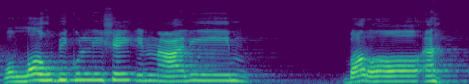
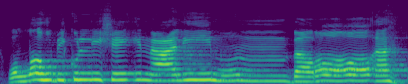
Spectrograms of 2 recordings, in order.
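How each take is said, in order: First: A short pause comes before the last word, no breath. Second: The last two words are joined without a pause.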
